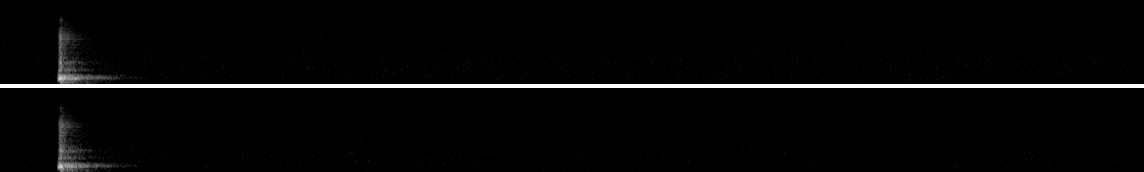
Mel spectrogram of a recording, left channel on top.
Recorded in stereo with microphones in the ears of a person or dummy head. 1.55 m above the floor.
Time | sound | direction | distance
0.6 | a whoosh | 5° left (ahead or behind) | 1.2 m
